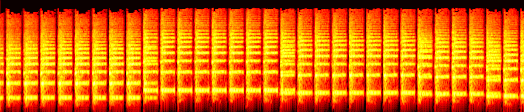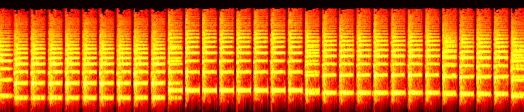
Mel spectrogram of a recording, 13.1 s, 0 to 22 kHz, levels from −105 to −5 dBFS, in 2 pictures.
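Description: Gain pumping runs throughout, with the gain swinging by around 10 dB, likely from excessive input gain driving a fast limiter.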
